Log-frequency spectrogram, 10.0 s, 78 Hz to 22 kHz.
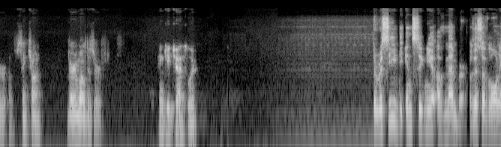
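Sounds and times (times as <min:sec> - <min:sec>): electrical mains hum: 0:00.3 - 0:10.0.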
